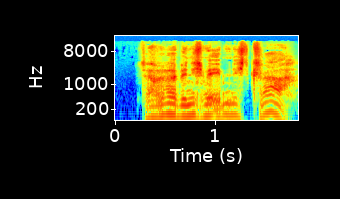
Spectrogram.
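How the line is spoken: Sighing. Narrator (German): seufzte Corrigan

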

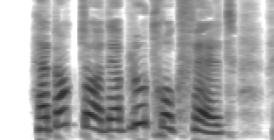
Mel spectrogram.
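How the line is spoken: Nurse calling out. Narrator (German): rief Schwester Selma nun

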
